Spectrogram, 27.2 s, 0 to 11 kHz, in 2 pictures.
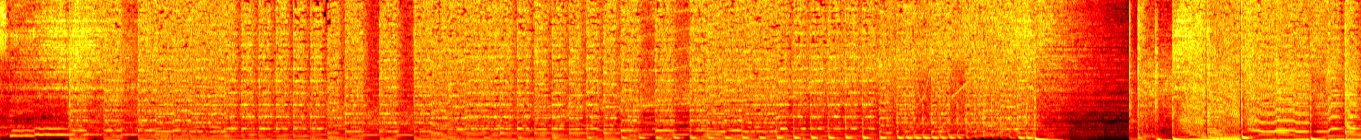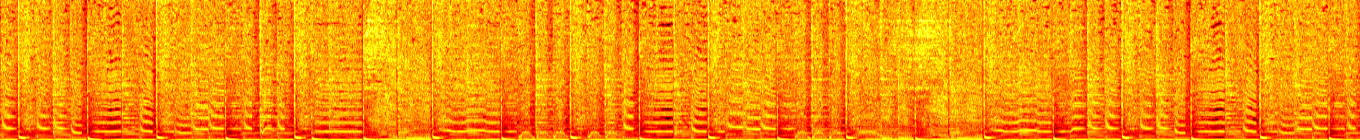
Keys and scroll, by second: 0.7 ctrl+space, 1.1 F1, 1.4-5.8 typing, 6.9 space, 8.6-16.7 typing, 17.8-19.7 typing, 20.9-27.2 typing, 26.4 F1.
